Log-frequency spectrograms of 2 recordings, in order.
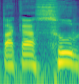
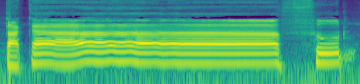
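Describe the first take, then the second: First: The consonant is a sharp hissing s sound. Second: The consonant is a soft lisped th sound. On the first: The speaker calls it wrong. "সিন কিন্তু না... তাকা সুর নয়" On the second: The speaker calls it right. "পাতলা নরম করে"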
